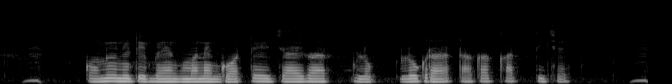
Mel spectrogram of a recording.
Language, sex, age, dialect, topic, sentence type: Bengali, male, 18-24, Western, banking, statement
